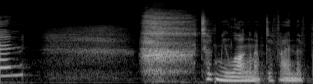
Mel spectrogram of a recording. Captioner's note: exhales sharply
